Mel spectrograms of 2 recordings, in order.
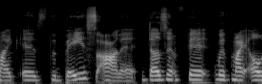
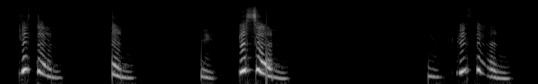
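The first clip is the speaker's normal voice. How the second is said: very high, tiny little fairy voice; 10 semitones higher than usual. Speaker showing the voices they could do as a voice actor, Navi voice. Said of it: "I can sometimes do Navi".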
